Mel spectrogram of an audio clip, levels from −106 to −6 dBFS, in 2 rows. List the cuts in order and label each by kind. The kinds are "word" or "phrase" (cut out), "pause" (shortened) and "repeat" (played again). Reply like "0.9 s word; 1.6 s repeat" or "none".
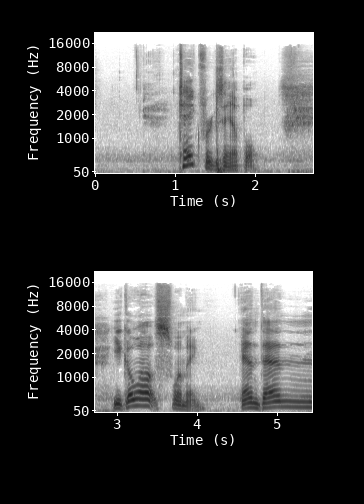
none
